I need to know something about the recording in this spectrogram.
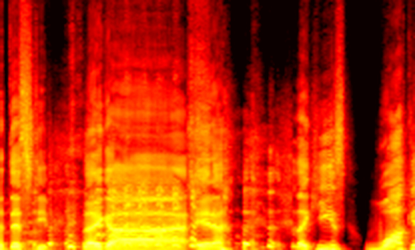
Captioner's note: all laughing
